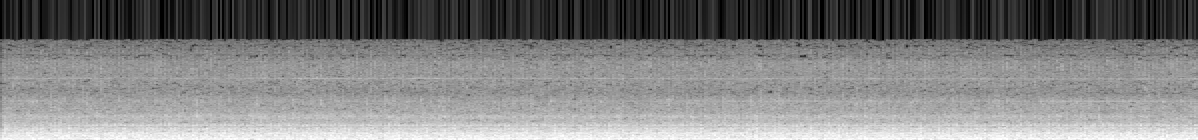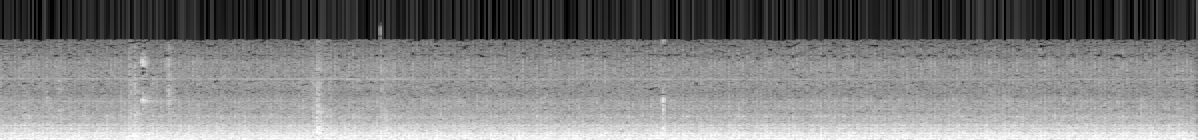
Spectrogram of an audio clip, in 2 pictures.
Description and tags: working-truck-waiting-outside
Several excavators digging and loading sand in a truck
